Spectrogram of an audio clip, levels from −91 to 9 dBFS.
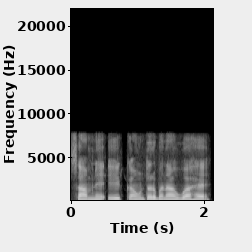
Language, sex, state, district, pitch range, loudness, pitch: Hindi, male, Jharkhand, Deoghar, 150-170 Hz, -18 LUFS, 160 Hz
